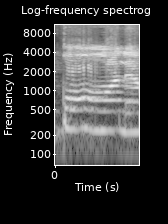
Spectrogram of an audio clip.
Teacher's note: قاف مستعلیہ میں سے ہے، موٹا پڑھیں گے منہ اور آواز کو کھول کر. الف سے پہلے زبر بھی ہے تو الف مدہ ہے، ہم نے 2 سیکنڈ تک کھینچ کر یعنی لمبا کر کے پڑھنا ہے.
